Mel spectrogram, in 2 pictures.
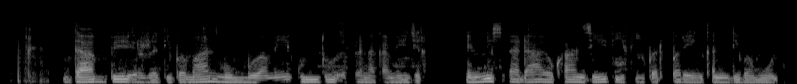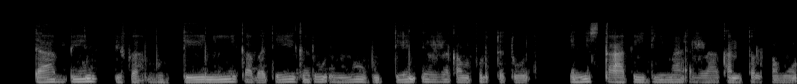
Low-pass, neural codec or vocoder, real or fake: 7.2 kHz; none; real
